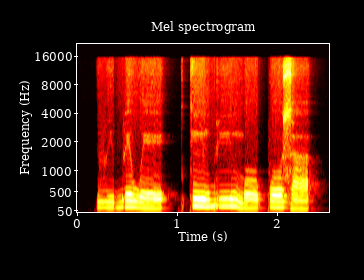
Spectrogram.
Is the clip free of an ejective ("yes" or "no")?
yes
